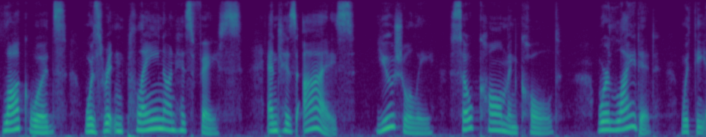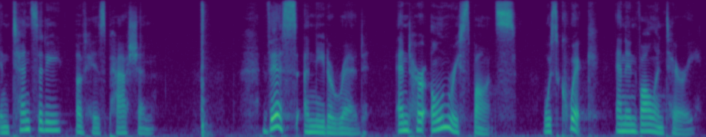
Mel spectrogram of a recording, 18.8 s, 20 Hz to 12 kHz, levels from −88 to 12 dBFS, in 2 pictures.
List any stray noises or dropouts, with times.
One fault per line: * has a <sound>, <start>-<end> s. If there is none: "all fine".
* has a thud, 12.1-12.3 s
